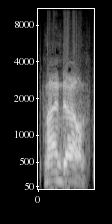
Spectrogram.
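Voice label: reaction casualty generic, British; battlechatter; localized english; uk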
